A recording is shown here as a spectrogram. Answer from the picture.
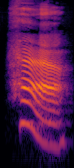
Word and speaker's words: hair: Hair, air, as in the air you breathe, hair.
